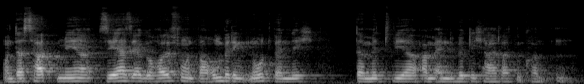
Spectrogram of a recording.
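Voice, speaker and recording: A young man from Austria, a guest in an interview, tells his personal story in a hesitant, reflective way with many pauses and restarts. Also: mid-range voice, completely flat delivery, vocal fry, darkish tone. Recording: echoey room.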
